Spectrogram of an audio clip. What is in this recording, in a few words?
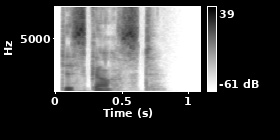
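"discussed", British English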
